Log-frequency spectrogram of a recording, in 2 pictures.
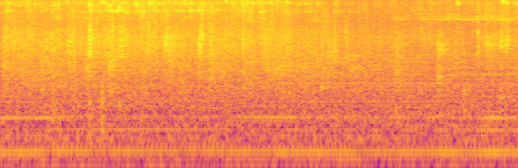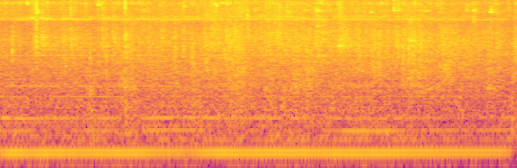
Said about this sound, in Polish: wtedy był burzony ten budynek, ten blok A. No i też nagrałem, jak on jest burzony. To też taki efekt, który rzadko kiedy można spotkać i, i ja akurat tam byłem obok, ale ja się bardzo chętnie dzielę tym efektem.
